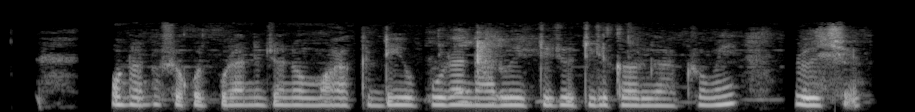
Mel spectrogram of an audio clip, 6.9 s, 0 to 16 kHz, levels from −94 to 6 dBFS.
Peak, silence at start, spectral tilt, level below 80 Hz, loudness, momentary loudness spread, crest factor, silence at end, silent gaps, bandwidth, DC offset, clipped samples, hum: -4 dBFS; 0.3 s; -4 dB/octave; -80 dBFS; -28 LUFS; 8 LU; 24 dB; 0.4 s; 0.61-0.84 s, 5.90-5.96 s; 7.4 kHz; under 0.1%; under 0.1%; none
